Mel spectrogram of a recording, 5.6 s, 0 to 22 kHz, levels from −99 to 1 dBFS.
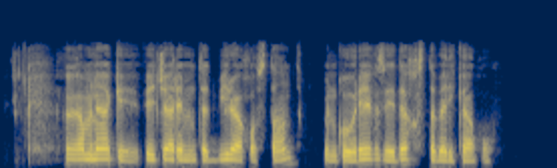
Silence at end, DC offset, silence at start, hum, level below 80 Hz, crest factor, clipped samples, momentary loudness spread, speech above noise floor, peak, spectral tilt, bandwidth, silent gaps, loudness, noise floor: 0.7 s; under 0.1%; 0.15 s; none; -60 dBFS; 18 dB; under 0.1%; 15 LU; over 73 dB; -2 dBFS; -4.5 dB/octave; 7.8 kHz; none; -18 LUFS; under -90 dBFS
